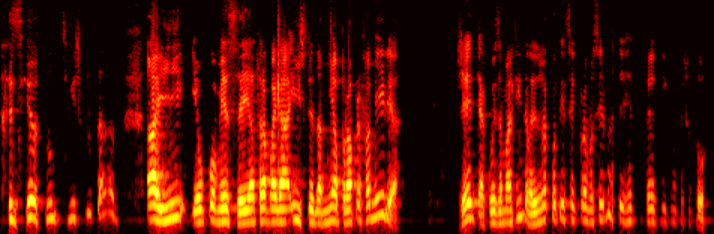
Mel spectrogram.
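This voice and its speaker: An older man lectures at a spiritist center in a relaxed, conversational way. His voice sits noticeably high, and he keeps turning to the audience to check that they are following. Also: fast talker, highs cut off.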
